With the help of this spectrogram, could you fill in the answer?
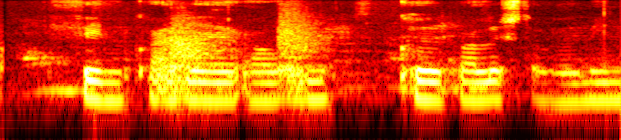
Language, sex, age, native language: Icelandic, male, 12, Icelandic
